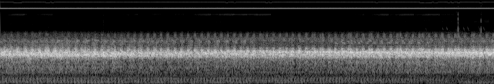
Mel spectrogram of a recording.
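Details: Deep-night frog chorus, a continuous buzzy trill of many overlapping callers, rapidly pulsing at a steady mid pitch without pause, slightly rough in texture throughout.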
